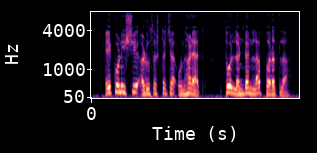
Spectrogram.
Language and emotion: Marathi, neutral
